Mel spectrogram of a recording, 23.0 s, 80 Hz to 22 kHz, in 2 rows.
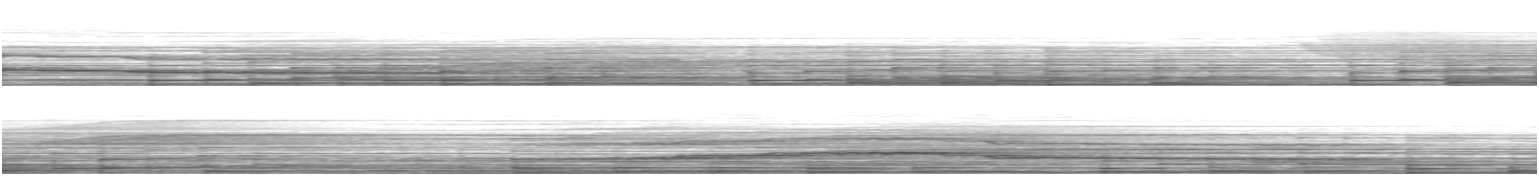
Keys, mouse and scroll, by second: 2.6 click, 10.0 click, 12.6 click, 16.8 click, 18.8 click, 19.6 click, 22.8 click.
